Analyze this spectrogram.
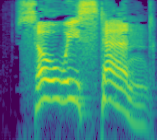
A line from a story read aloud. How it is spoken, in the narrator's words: came a chorus of shouts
